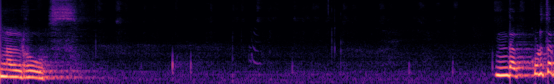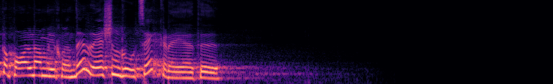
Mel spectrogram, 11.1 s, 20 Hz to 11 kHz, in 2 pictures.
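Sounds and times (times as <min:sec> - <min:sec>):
marker squeaking on whiteboard: 0:00.8 - 0:05.6
marker tapping on whiteboard: 0:01.0 - 0:04.8.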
